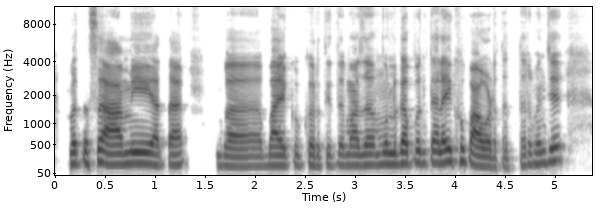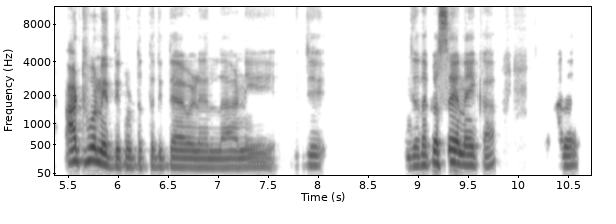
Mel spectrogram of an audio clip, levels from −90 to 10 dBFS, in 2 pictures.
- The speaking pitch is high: No, medium, 160 Hz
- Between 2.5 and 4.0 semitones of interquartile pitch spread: No, average, 4.4 semitones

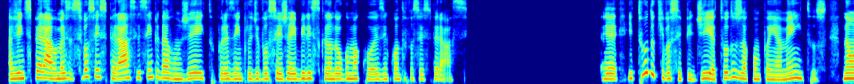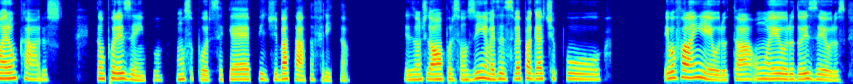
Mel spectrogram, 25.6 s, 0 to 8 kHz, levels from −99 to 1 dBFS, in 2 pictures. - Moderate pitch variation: No, narrow, 2.3 semitones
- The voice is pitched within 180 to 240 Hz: Yes, high, 190 Hz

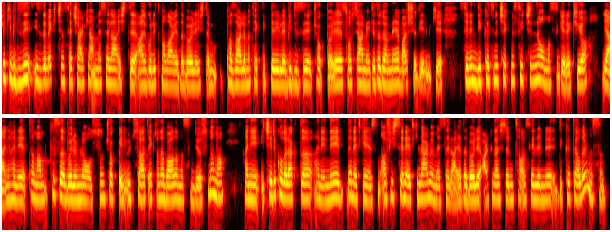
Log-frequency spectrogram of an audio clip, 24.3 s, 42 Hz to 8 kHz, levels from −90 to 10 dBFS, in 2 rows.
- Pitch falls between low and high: Yes, medium, 180 Hz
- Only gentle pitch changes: Yes, narrow, 2.0 semitones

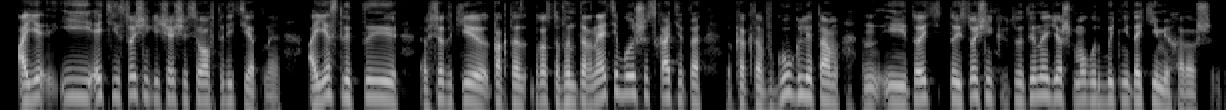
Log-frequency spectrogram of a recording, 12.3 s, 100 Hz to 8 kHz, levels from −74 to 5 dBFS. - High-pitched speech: No, medium, 150 Hz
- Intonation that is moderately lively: Yes, average, 3.3 semitones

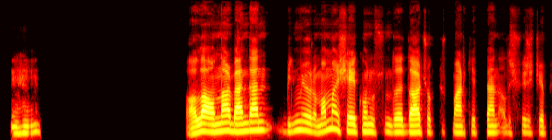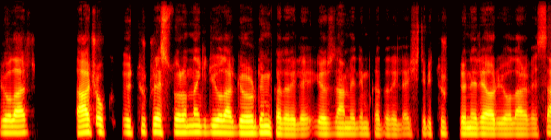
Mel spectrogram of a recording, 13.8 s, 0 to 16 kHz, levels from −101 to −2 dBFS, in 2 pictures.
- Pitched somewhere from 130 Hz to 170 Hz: Yes, low, 135 Hz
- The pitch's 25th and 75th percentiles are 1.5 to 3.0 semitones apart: No, average, 4.1 semitones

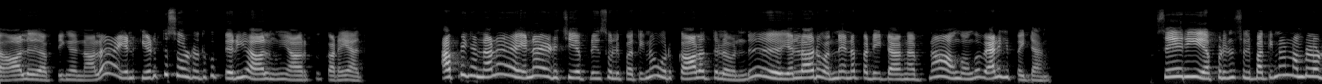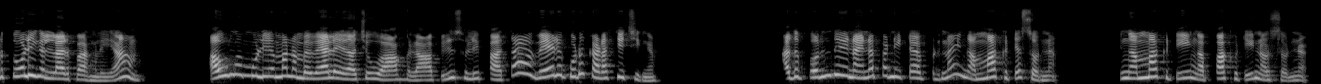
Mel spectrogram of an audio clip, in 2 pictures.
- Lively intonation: Yes, wide, 6.3 semitones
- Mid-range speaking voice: No, very high, 290 Hz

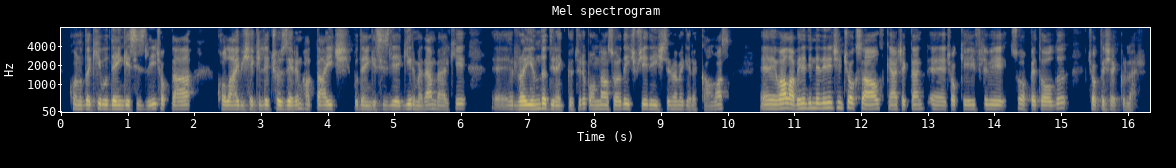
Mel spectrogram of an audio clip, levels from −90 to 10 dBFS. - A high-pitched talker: No, medium, 140 Hz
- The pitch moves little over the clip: Yes, narrow, 1.6 semitones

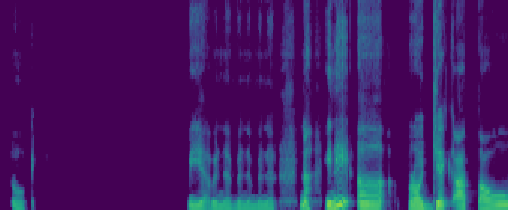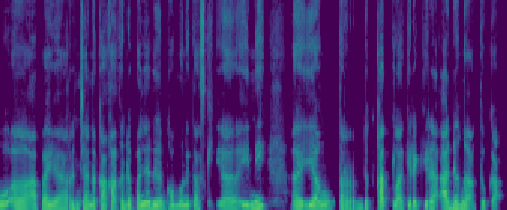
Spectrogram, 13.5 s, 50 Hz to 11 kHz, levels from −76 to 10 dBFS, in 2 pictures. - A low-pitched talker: No, high, 200 Hz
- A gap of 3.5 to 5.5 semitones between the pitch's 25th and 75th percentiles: No, average, 3.0 semitones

